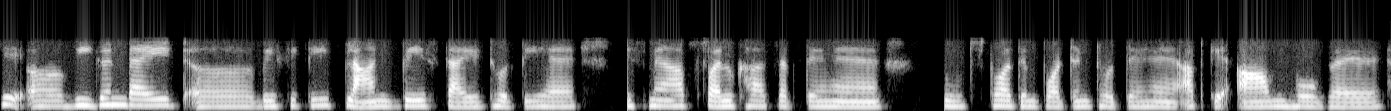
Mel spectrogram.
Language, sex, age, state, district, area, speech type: Urdu, female, 30-45, Uttar Pradesh, Rampur, urban, conversation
